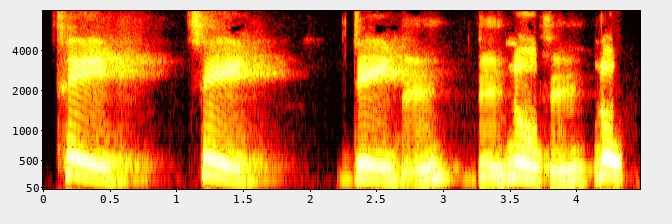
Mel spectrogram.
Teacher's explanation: what you have there is the tip of your tongue against your upper teeth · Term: dental sound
